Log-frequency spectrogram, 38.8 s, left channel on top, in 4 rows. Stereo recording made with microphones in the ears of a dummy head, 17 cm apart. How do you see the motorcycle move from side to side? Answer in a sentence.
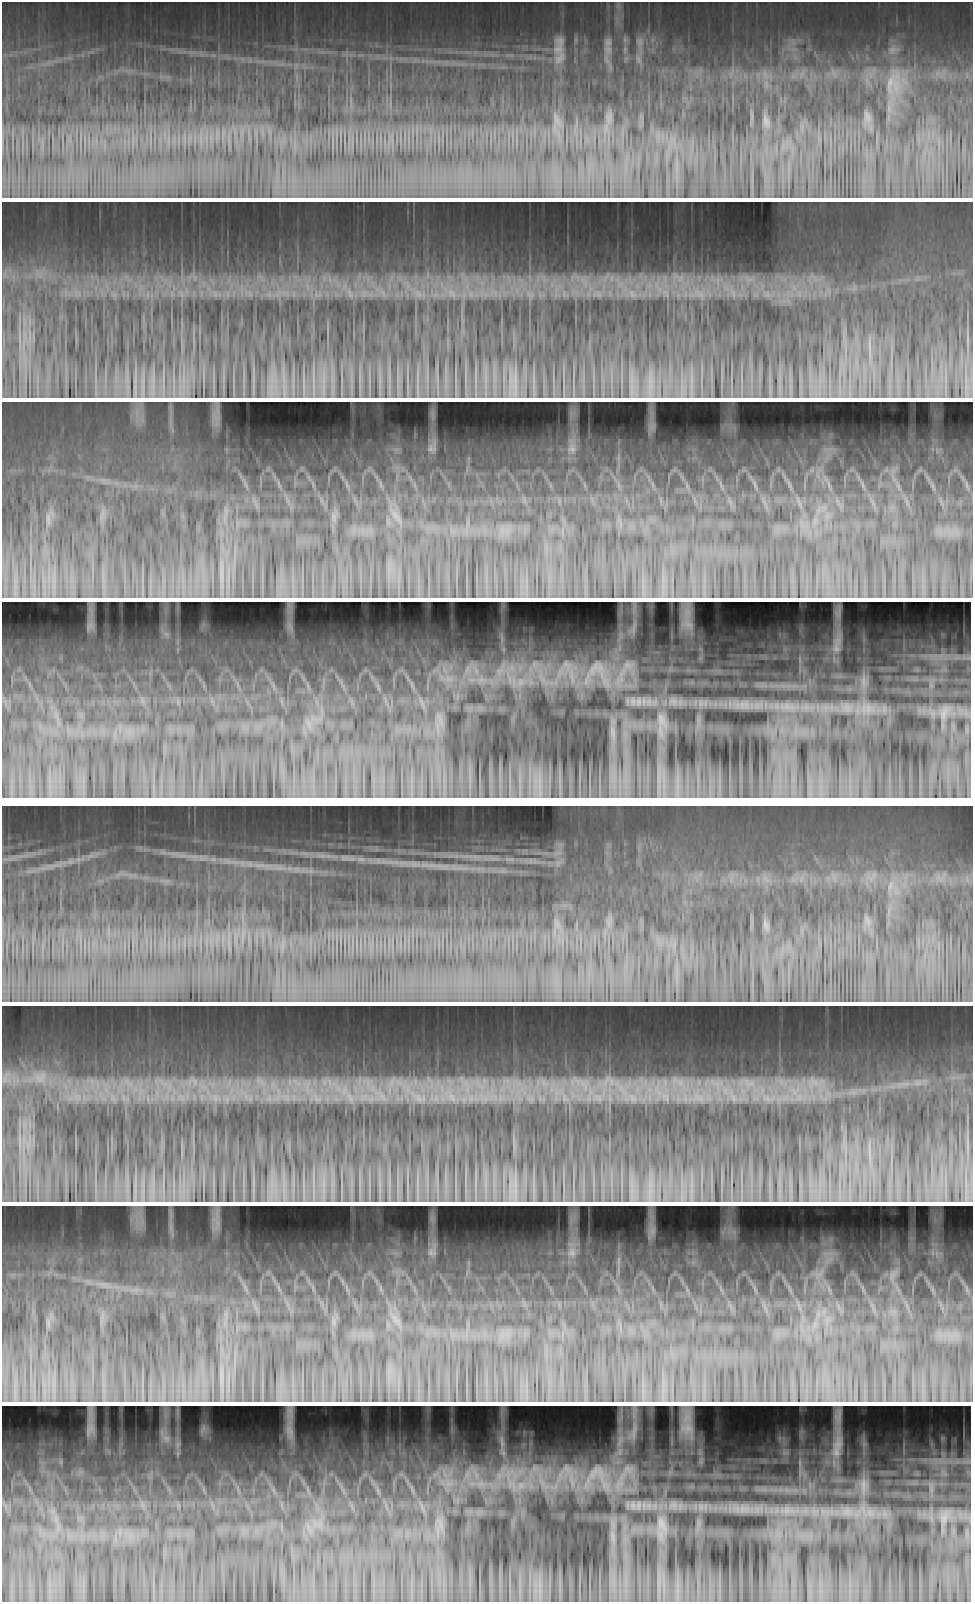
In this clip you hear the motorcycle move from right to left.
